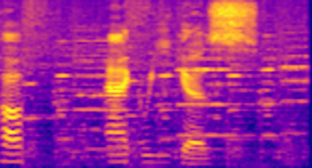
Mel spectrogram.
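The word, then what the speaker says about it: Cofagrigus: Tip says, for what it's worth, the English anime pronounces as cough agrigas.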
